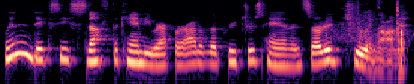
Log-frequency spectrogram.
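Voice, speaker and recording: Woman reading a story with lively pitch. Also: fast talker, slightly rough. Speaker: reader of a children's novel. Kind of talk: read-aloud storytelling with voiced dialogue.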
